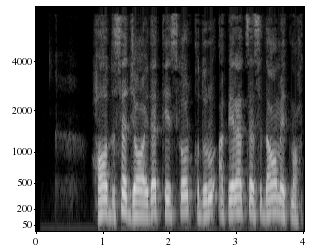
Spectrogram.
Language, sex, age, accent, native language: Uzbek, male, 35+, Toshkent shahri, Uzbek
